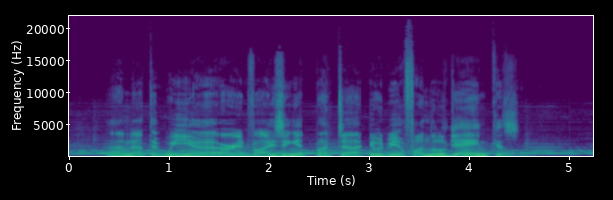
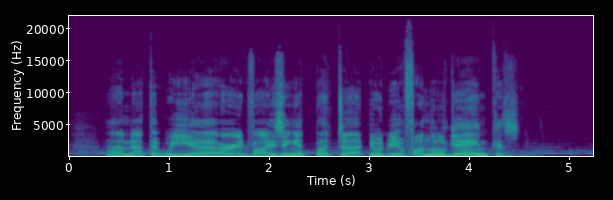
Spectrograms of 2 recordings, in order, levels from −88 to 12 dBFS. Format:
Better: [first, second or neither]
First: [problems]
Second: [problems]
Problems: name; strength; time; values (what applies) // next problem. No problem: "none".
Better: second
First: background music; loud; throughout; 10 dB below the speech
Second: background music; faint; throughout; 25 dB below the speech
